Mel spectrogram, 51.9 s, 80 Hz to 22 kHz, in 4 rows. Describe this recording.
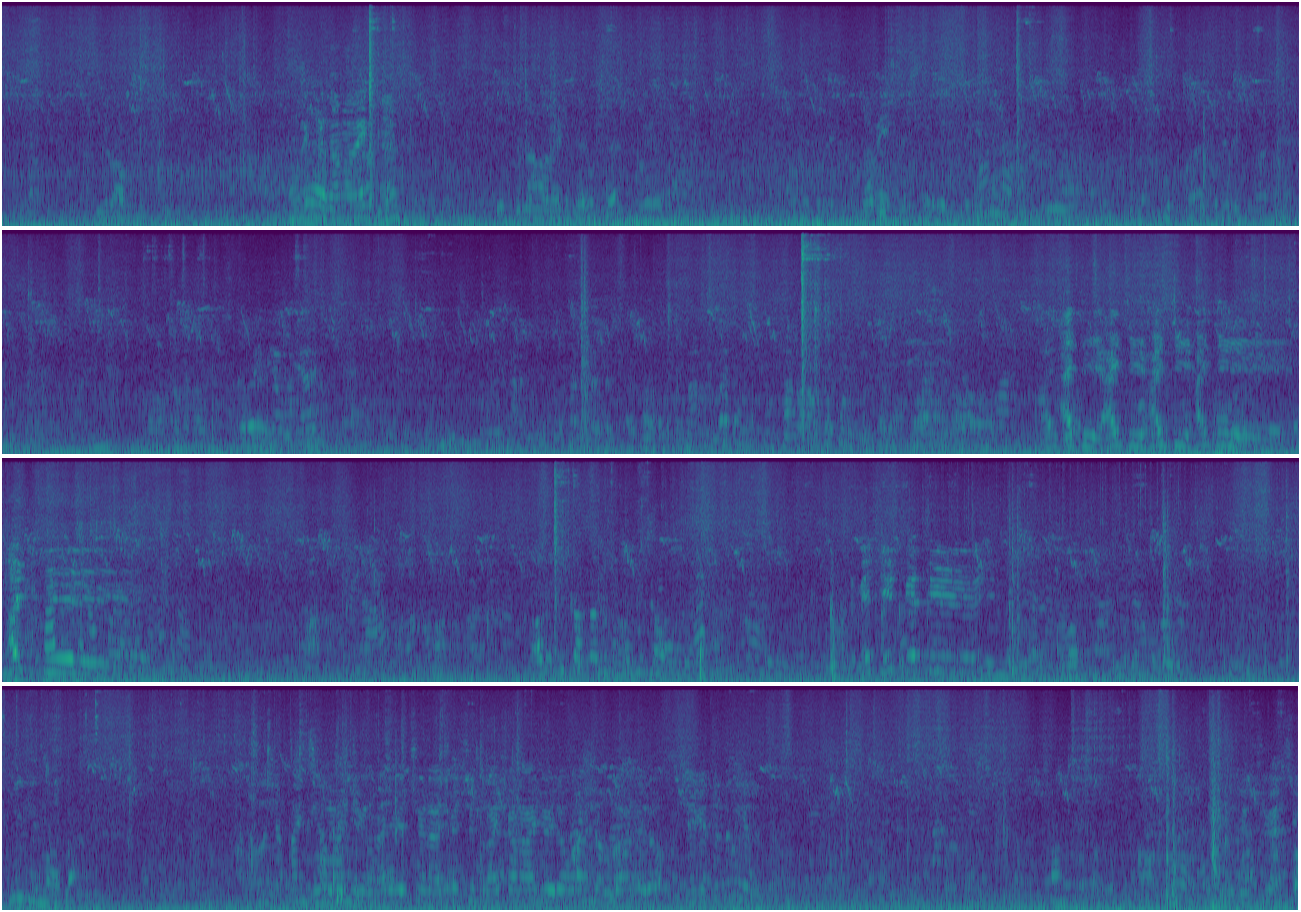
Maybachufer market ambience in corona / covid-19 times. compare to earlier recordings, the difference is remarkable, which of course is no surprise. (Sony PCM D50, Primo EM172)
